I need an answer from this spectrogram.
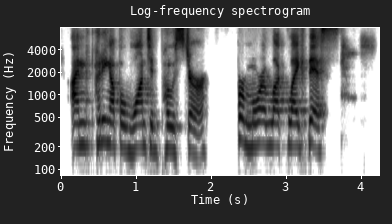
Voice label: happy, speech; fertig classic games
